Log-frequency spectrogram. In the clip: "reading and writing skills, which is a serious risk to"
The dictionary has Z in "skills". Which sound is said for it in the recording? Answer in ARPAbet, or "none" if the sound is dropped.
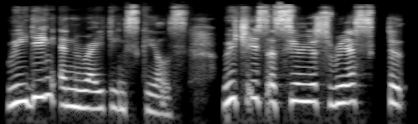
S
